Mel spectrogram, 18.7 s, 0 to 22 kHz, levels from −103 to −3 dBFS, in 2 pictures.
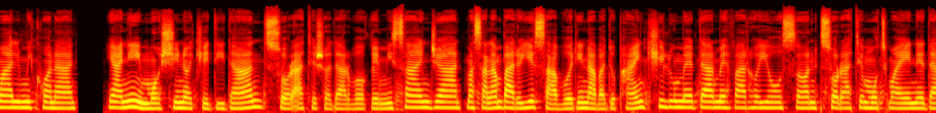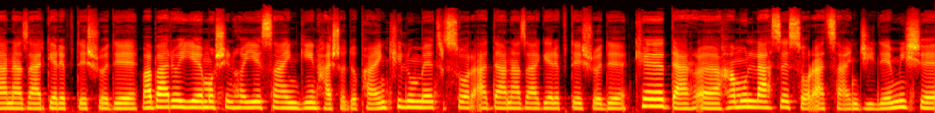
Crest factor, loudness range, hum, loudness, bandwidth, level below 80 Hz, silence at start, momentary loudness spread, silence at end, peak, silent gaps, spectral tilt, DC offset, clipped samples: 18 dB; 2 LU; none; -30 LUFS; 17.5 kHz; -68 dBFS; 0 s; 6 LU; 0 s; -12 dBFS; 0.78-1.04 s; -3.5 dB/octave; under 0.1%; under 0.1%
